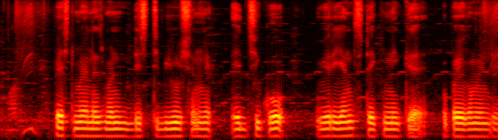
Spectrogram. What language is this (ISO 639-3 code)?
tel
